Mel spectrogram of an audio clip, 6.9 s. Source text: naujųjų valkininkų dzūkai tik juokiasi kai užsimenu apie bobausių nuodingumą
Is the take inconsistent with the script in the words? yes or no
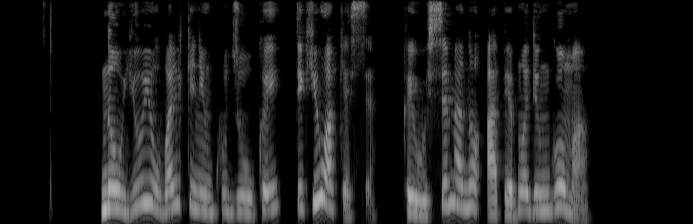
yes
